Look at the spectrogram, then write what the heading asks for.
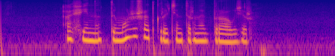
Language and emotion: Russian, neutral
